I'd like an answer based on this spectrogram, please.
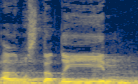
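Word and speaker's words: المستقيم: 6 yakni ketika pengucapan almustaqim almaqim di sini pakai qf bukan pakai Kaf bukan mustaqim tapi mustaqim cirinya dia pakai Kaf atau qf adalah ketika menyebutkan mustaqim kalau keluar nafas itu pakai Kaf mustaqim kimah salah ataupun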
